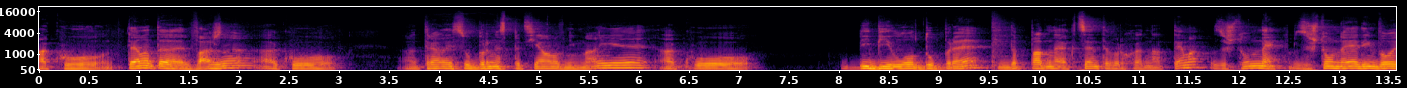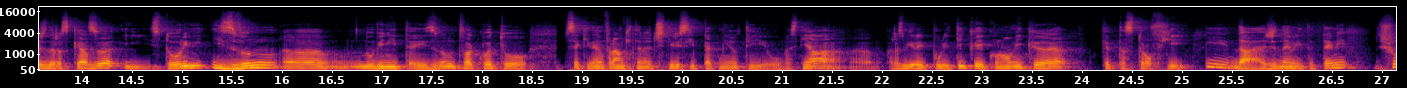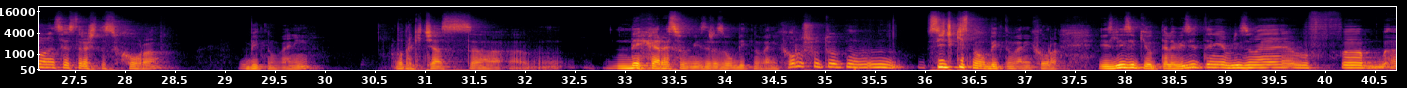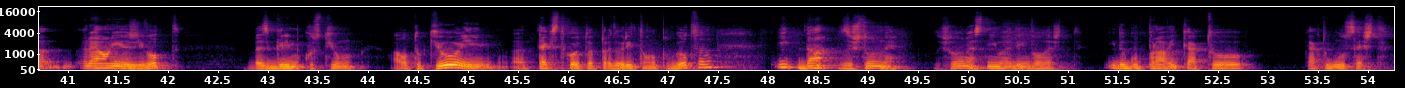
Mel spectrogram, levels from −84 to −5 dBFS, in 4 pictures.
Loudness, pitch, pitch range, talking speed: -26 LUFS, 115 Hz, 105-135 Hz, 120 wpm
